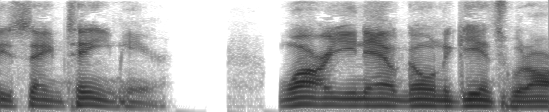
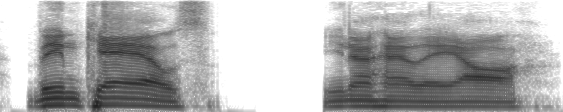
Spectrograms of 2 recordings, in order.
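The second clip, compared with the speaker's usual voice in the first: put-on Australian accent slipping into the speech. Performing as Deadshot, the speaker slips into an accidental Australian accent. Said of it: "I still got that Australian thing going".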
